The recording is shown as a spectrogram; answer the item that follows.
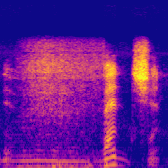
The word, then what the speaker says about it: invention: wenon in with a with a V not a w not in wenin but in invention invention no invention you got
